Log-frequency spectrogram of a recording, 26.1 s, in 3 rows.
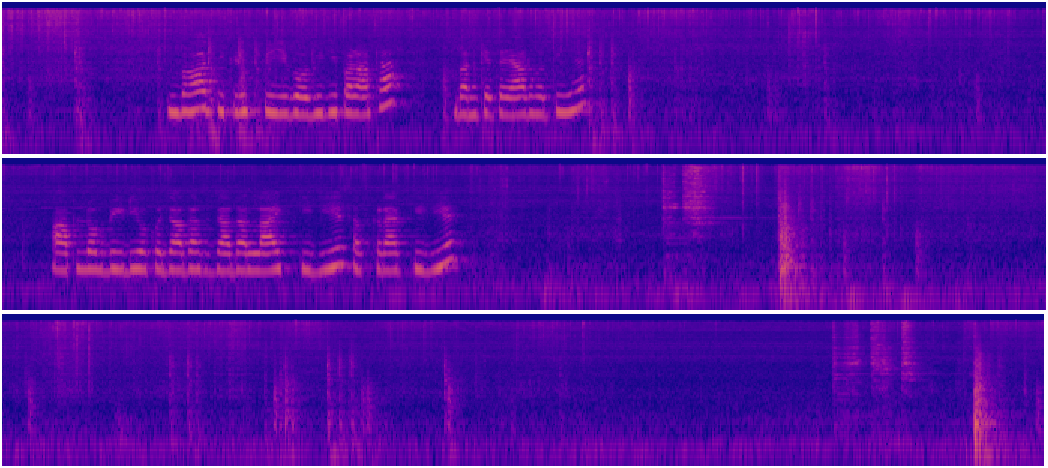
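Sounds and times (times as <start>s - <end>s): flatbread sizzling on a pan: 0.0s - 26.0s
metal spatula scraping pan: 13.6s - 15.0s, 24.3s - 25.2s.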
